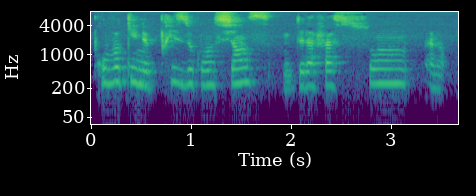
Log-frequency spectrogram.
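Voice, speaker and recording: A woman's voice: fairly high pitch, fairly even intonation, measured pace. Chatty woman reading tarot cards. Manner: chatty, hesitant, many fillers and restarts. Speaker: tarot reader. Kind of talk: casual monthly tarot reading to camera.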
